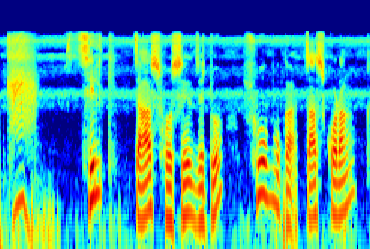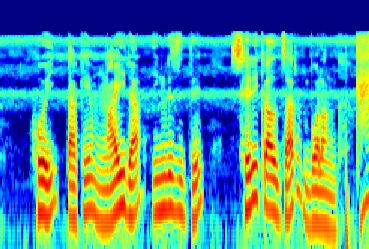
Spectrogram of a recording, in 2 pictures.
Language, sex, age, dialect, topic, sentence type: Bengali, male, 25-30, Rajbangshi, agriculture, statement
